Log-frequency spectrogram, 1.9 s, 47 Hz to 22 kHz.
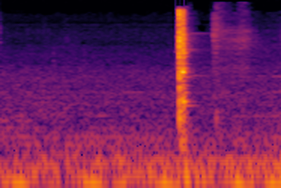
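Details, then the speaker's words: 48-volt EZGO golf cart running slow: single sharp click as the tow switch is flipped from tow to run, solenoid energizing without the pedal pressed; a stuck solenoid can make the controller cut to half speed; pedal-box micro switch to be checked. "and you can hear the solenoid clicking, which means the solenoid is getting power as soon as you put it in tow."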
